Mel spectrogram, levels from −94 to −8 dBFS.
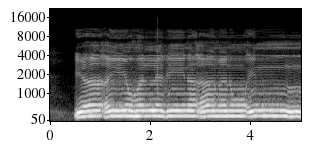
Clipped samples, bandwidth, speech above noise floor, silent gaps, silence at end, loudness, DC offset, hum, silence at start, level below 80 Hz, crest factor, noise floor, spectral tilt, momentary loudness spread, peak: under 0.1%; 6.4 kHz; 29 dB; none; 0 s; -16 LUFS; under 0.1%; none; 0.5 s; -70 dBFS; 10 dB; -45 dBFS; -9 dB/octave; 3 LU; -6 dBFS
